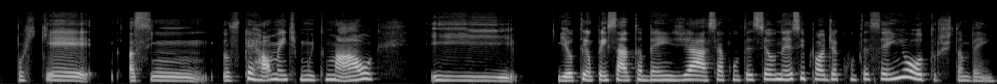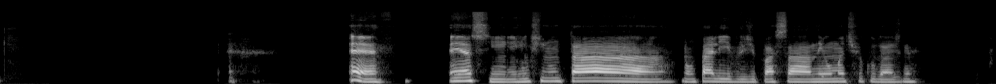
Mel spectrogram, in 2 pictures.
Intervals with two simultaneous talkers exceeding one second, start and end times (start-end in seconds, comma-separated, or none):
none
